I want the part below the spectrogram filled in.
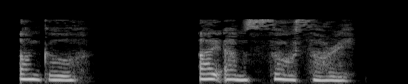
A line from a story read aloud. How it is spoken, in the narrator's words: Princess Elise murmured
